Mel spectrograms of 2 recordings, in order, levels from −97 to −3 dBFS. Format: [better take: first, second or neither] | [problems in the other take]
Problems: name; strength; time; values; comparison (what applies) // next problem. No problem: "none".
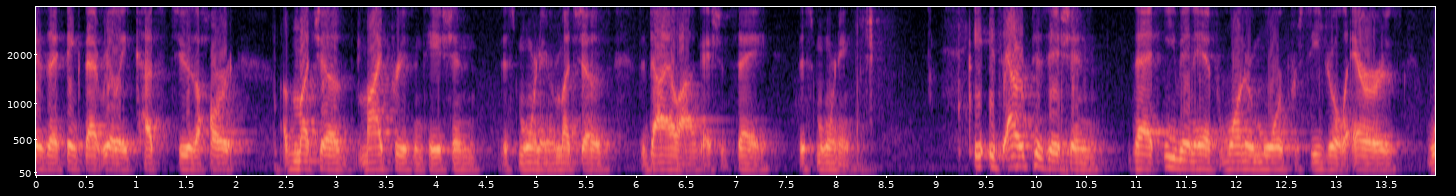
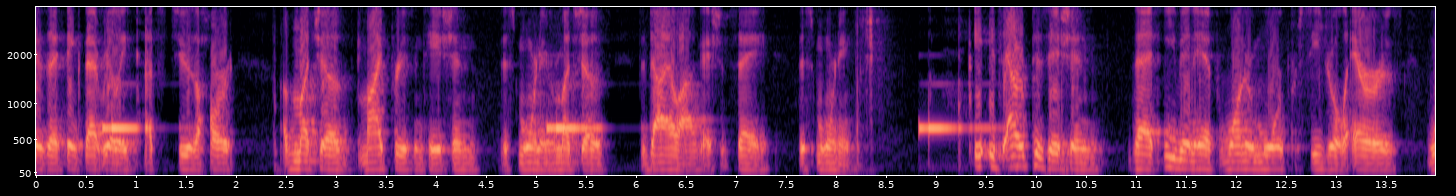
first | noise reduction (neural mask model RNNoise)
